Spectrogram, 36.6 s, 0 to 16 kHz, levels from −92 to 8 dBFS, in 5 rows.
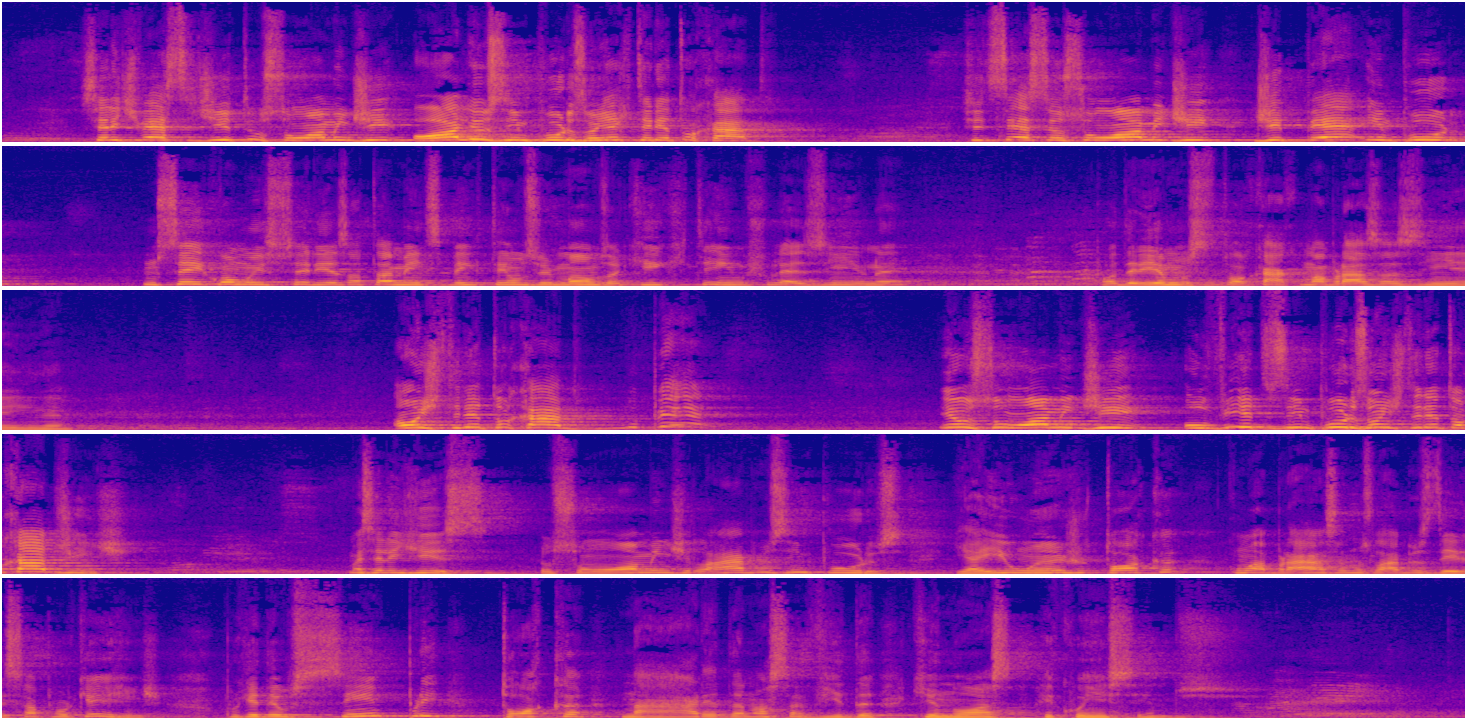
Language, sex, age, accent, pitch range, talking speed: Portuguese, male, 40-59, Brazilian, 205-300 Hz, 170 wpm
